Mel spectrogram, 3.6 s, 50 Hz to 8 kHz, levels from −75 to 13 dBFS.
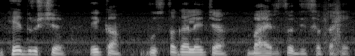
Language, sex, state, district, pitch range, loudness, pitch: Marathi, male, Maharashtra, Dhule, 110-145 Hz, -18 LUFS, 135 Hz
